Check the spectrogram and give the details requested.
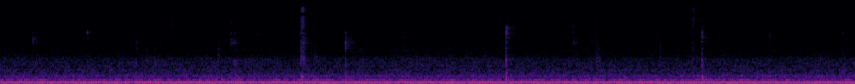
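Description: Cornstarch being chewed: scattered soft crunching clicks, with three sharper ones about two seconds apart, over a steady low hum.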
